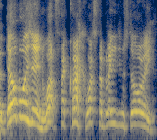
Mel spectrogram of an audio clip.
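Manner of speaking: put-on playful stab at an Irish accent; attempted Irish accent. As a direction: greet him in a bad Irish accent. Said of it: "I can't do an accent".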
